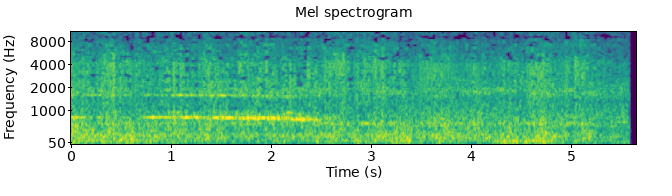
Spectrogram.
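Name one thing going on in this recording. A train rushes past close by with a loud, steady rumble and clatter of wheels on rails.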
